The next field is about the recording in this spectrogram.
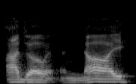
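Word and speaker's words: Adonai: we we don't even pronounce that name we pronounce the name as ado and nai as that is the name that we use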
